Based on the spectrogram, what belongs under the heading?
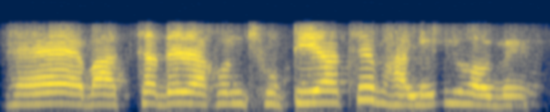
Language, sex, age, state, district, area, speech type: Bengali, female, 30-45, West Bengal, Kolkata, urban, conversation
